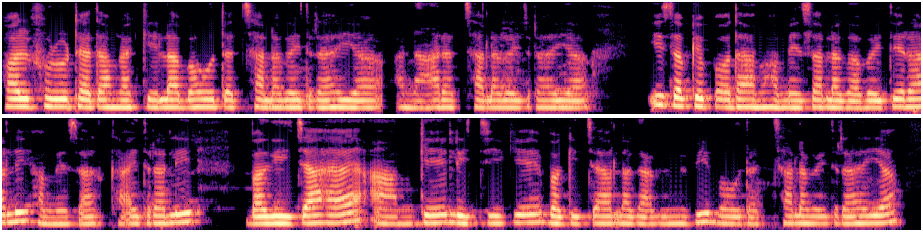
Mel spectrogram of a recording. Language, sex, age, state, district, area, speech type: Maithili, female, 18-30, Bihar, Muzaffarpur, rural, spontaneous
